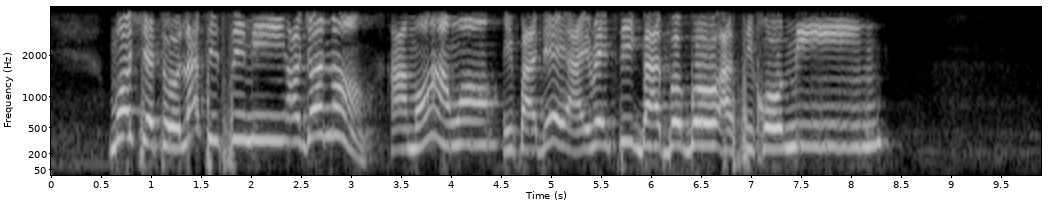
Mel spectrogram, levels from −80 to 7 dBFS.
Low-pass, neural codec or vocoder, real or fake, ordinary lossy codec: 3.6 kHz; vocoder, 44.1 kHz, 80 mel bands, Vocos; fake; none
